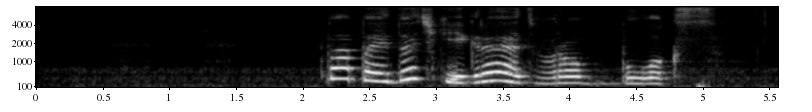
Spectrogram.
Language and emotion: Russian, positive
